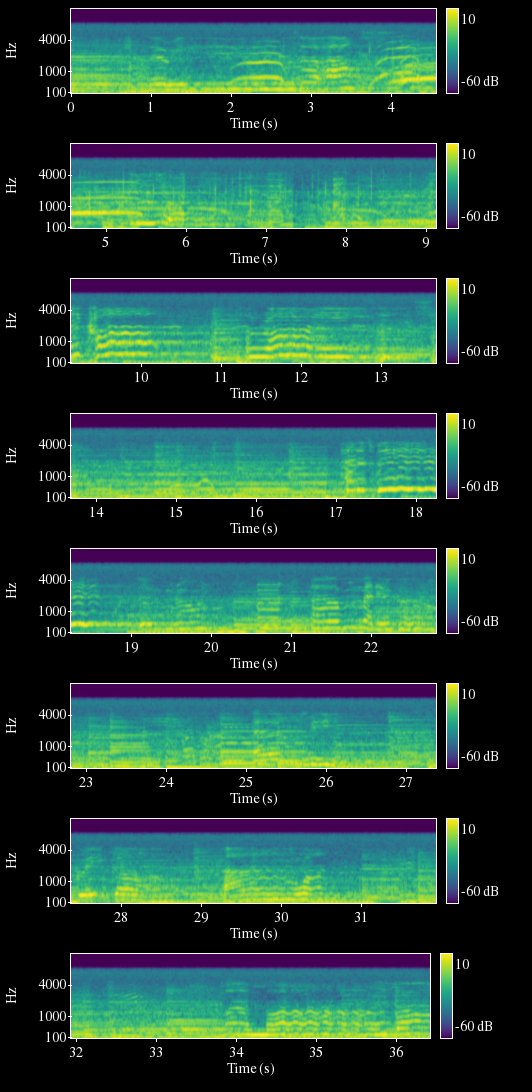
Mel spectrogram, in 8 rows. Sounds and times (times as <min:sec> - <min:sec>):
Music: 0:00.0 - 0:36.4.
